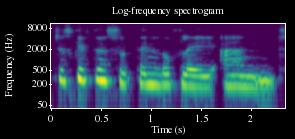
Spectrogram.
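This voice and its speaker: A woman giving encouraging, chatty panel advice as a television writer, often softening points with filler phrases. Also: mid-range voice, normal speed. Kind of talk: informal panel advice at an online event.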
